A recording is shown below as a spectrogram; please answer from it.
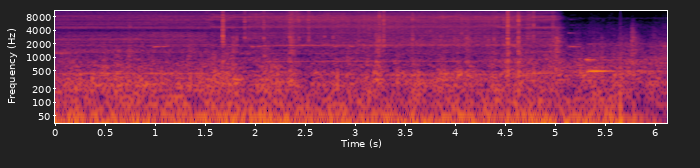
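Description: Instant camera's motor whirring as it pushes out the print, with a few clicks along the way, cutting off suddenly about five seconds in.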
